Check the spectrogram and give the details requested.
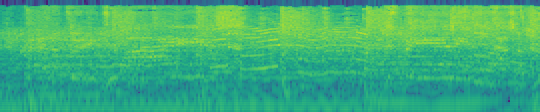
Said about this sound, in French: Et voilà, le, petit son que vous entendez, c'est justement la bande originale. C'est plutôt sympathique.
